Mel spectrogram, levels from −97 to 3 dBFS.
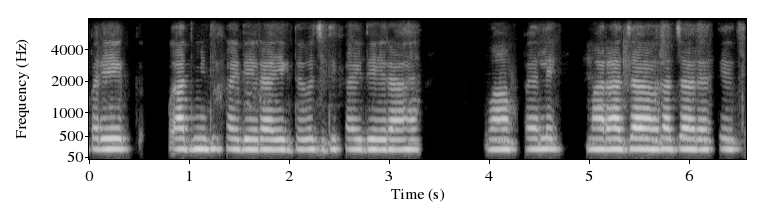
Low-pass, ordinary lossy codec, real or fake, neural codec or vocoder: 7.2 kHz; Opus, 24 kbps; real; none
